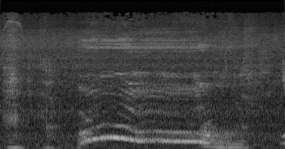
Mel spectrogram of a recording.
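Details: Pet Alaskan Malamute, annoyed as its owner pretends to eat dog-meat hotpot, gives a drawn-out, wavering howl-like moan lasting about two seconds, rising then slowly falling, with a short low grumble at the end.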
